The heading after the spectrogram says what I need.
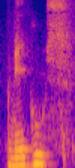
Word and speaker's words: Negus: Apparently, it's not pronounced like the N-word. It's actually pronounced Negus.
